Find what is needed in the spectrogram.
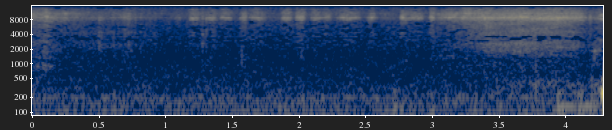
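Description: Faint scratching of a pencil writing a short word on a workbook page.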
